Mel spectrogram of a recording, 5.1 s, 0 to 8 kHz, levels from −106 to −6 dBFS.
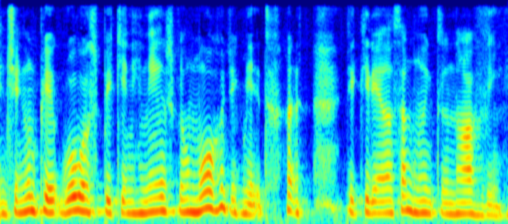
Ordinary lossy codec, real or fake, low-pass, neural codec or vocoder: none; fake; 7.2 kHz; codec, 16 kHz, 2 kbps, FunCodec, trained on LibriTTS, 25 frames a second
